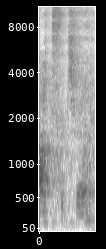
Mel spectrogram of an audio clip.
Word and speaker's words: Hertfordshire: I have no idea if this is pronounced. It's just north of London, Hertfordshire. Yeah, Hertfordshire, okay.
